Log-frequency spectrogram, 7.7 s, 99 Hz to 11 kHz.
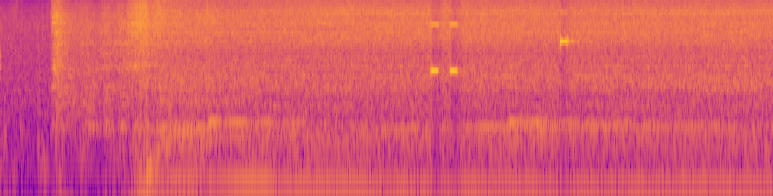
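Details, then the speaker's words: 2008 BMW 335i N54, after installing bucketless Walbro 450 LPH stage 2 fuel pump: cranks, catches, smooth even idle; no pump hum or whine from the back, as quiet as stock. "it's running great. For anyone wondering, I can't hear the pump at all. There's no noise from the back, no humming or anything like that, so it's just as quiet as a stock pump."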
